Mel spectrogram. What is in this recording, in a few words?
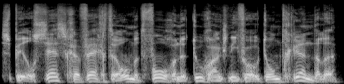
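NL Speech Access Level Unlock, Dutch; World Of Warships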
